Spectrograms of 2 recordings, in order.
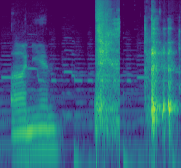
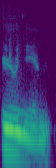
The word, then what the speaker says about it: onion: It's onion, not union.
